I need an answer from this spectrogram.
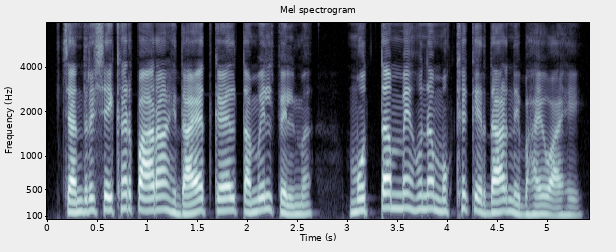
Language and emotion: Sindhi, neutral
